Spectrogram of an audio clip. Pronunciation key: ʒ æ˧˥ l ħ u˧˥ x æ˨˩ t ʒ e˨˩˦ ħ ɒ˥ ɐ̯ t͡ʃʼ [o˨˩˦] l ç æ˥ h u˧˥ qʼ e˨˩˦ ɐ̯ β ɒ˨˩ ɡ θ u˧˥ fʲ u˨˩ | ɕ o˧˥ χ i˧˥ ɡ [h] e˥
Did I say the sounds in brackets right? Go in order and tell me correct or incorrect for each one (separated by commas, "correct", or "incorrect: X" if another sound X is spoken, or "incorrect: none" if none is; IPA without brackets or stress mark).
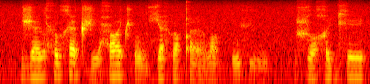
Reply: correct, incorrect: x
